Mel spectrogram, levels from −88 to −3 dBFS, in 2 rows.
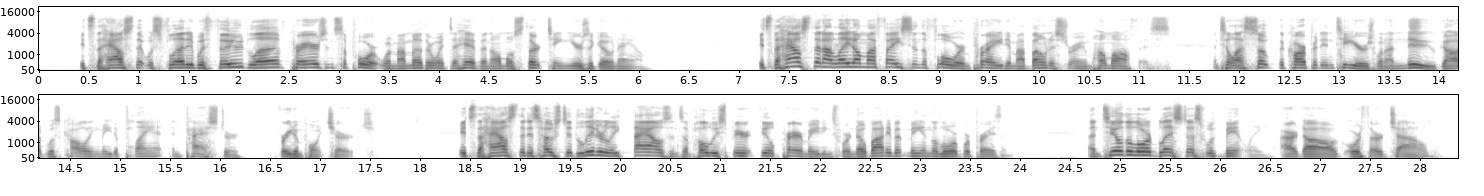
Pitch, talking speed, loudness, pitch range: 160 Hz, 210 wpm, -40 LUFS, 145-185 Hz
